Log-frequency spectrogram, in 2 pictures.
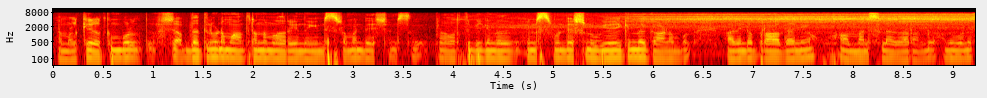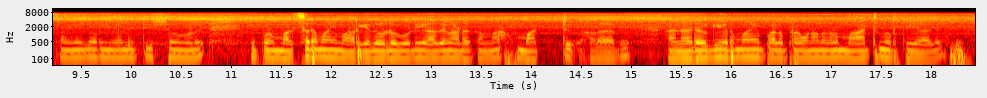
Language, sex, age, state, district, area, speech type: Malayalam, male, 45-60, Kerala, Alappuzha, rural, spontaneous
